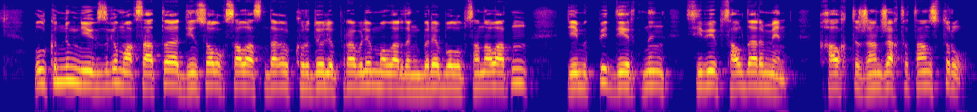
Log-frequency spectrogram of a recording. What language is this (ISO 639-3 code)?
kaz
